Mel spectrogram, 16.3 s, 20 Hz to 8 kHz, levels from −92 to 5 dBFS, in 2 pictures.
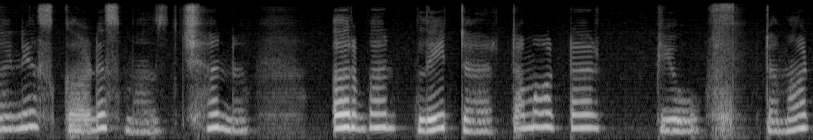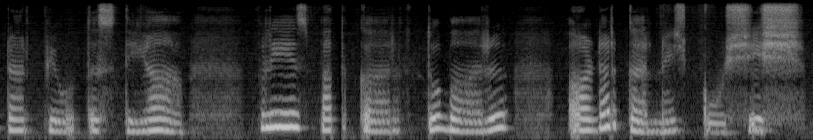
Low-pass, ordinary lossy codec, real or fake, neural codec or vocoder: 7.2 kHz; none; fake; vocoder, 24 kHz, 100 mel bands, Vocos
